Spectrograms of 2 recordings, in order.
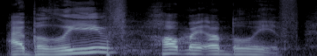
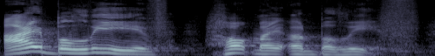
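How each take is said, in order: First: Said in the usual way. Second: Slow loud "I believe," then a slow, falling "help my unbelief."; emphatic plea. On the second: Shown as a demonstration. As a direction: cry out "I believe" and let "help my unbelief" sink. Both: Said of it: "Now, I want to think about that".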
